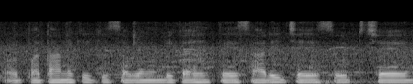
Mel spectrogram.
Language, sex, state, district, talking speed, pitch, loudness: Angika, male, Bihar, Begusarai, 130 wpm, 100 Hz, -23 LUFS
